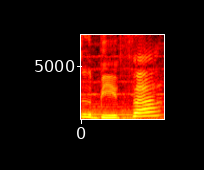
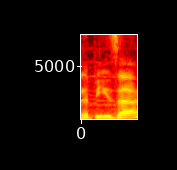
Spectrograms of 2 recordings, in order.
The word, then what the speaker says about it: Ibiza: going to be the jerk who's like, it's Ibiza instead of just calling it Ibiza because you're like forcing an accent even though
